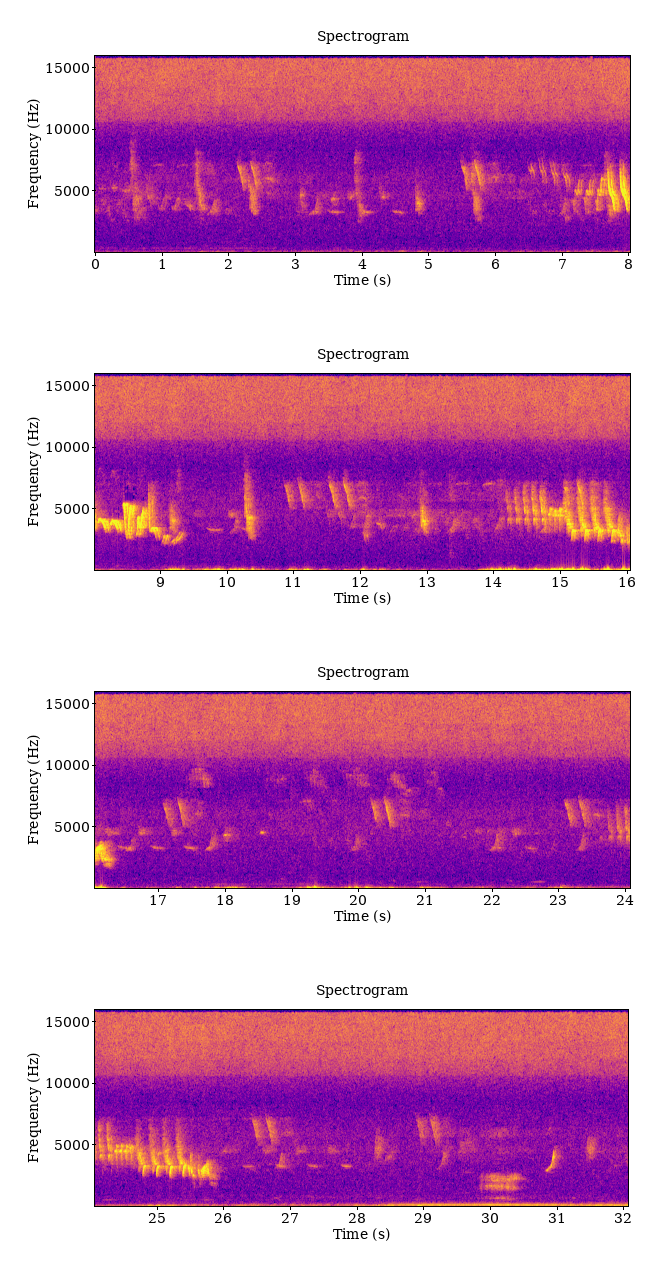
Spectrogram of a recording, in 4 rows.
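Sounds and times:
finch singing: 14.2 - 18.2, 22.0 - 32.0.

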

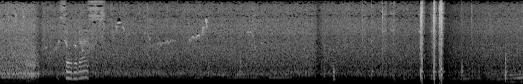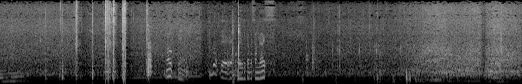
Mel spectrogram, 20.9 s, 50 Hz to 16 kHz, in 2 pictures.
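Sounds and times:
faint steady hiss: 0.0 - 20.9
sharp clicks: 7.5 - 8.9, 11.6 - 13.2.

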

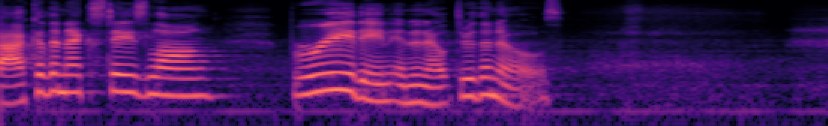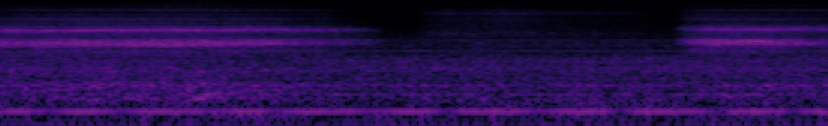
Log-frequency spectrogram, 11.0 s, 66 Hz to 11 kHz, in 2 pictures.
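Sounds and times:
woman breathing through nose: 3.9 - 11.0.

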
